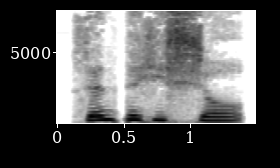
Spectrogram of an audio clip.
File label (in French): Prononciation de sente hissho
